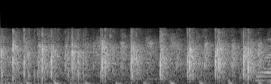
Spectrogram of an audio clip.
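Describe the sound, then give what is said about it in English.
A church audience claps hands in praise during a worship service, producing dense, steady applause with many rapid, overlapping claps throughout. “Let's give him a hand clap of praise.”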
